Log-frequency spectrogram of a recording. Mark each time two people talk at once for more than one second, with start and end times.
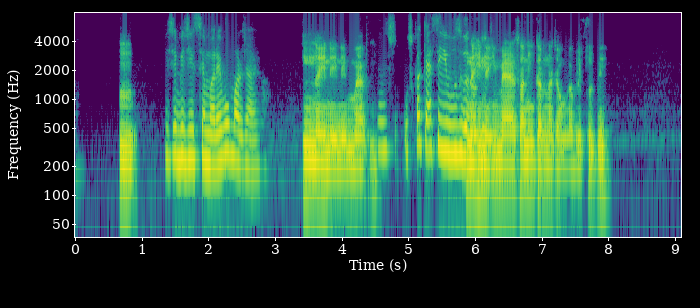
none

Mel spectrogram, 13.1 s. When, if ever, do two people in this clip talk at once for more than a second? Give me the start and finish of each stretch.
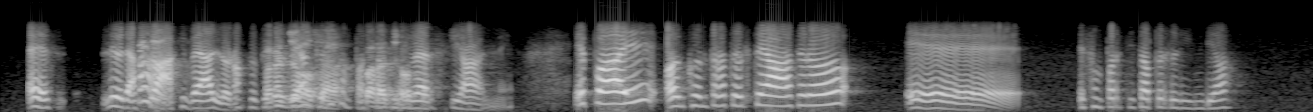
2.6-4.3

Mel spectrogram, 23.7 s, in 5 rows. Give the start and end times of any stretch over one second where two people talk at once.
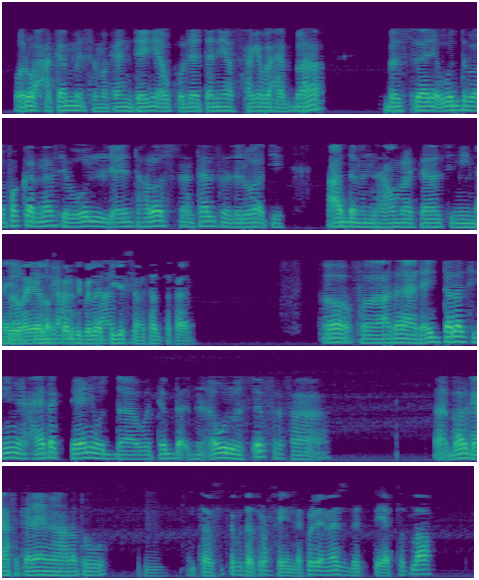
9.5-10.7

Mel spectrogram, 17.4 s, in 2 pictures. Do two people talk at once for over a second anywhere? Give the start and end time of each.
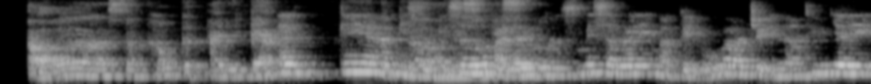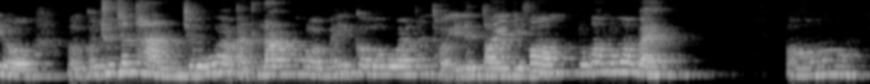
3.8-5.5

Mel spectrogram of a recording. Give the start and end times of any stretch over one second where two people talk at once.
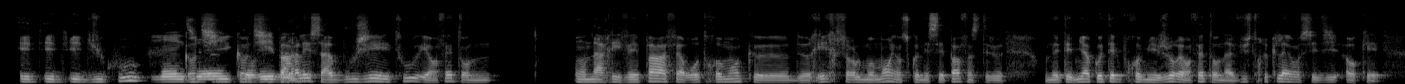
1.8-3.1

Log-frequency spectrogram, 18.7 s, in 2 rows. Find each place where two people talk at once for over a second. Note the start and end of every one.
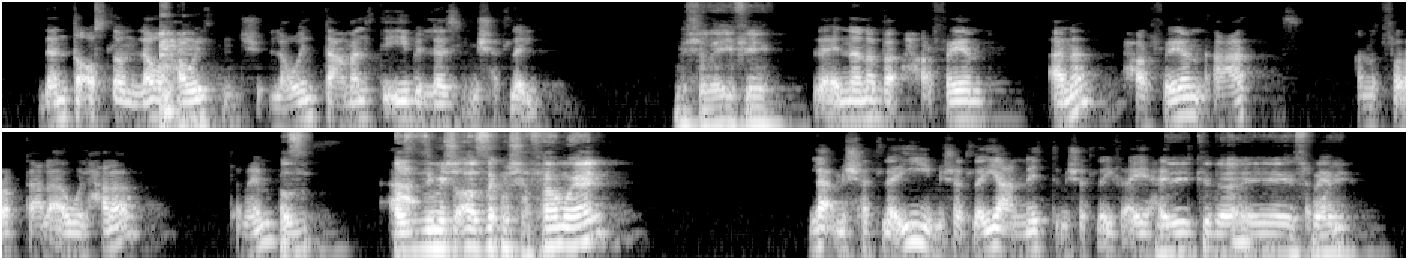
none

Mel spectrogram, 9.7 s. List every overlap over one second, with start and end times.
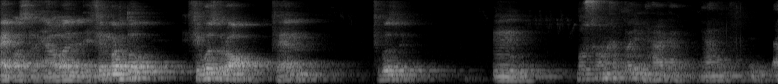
none

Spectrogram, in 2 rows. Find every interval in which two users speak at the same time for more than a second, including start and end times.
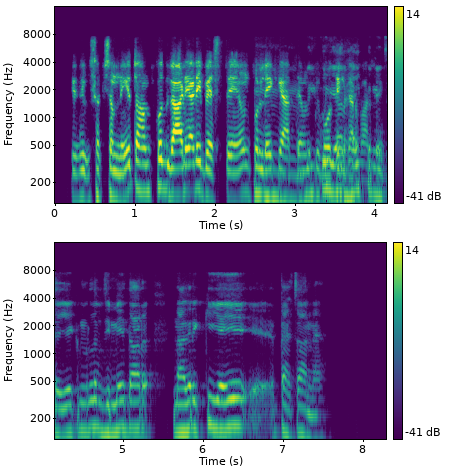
2.5-4.1

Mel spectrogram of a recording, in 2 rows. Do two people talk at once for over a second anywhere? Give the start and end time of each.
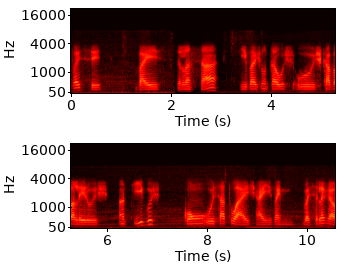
none

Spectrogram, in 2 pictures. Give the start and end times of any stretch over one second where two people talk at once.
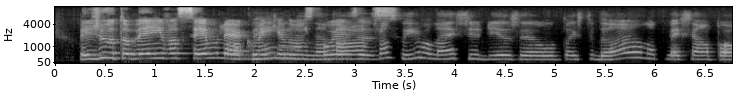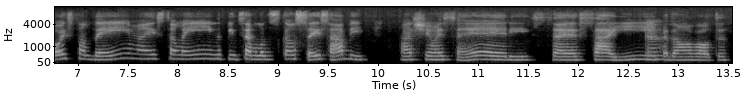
1.7-3.4

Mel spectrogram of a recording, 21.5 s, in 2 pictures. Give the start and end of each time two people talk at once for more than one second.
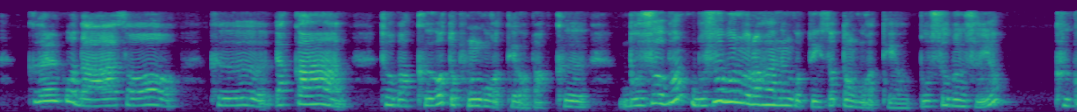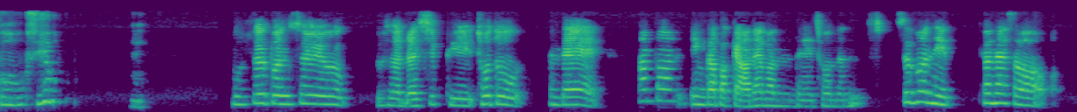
none

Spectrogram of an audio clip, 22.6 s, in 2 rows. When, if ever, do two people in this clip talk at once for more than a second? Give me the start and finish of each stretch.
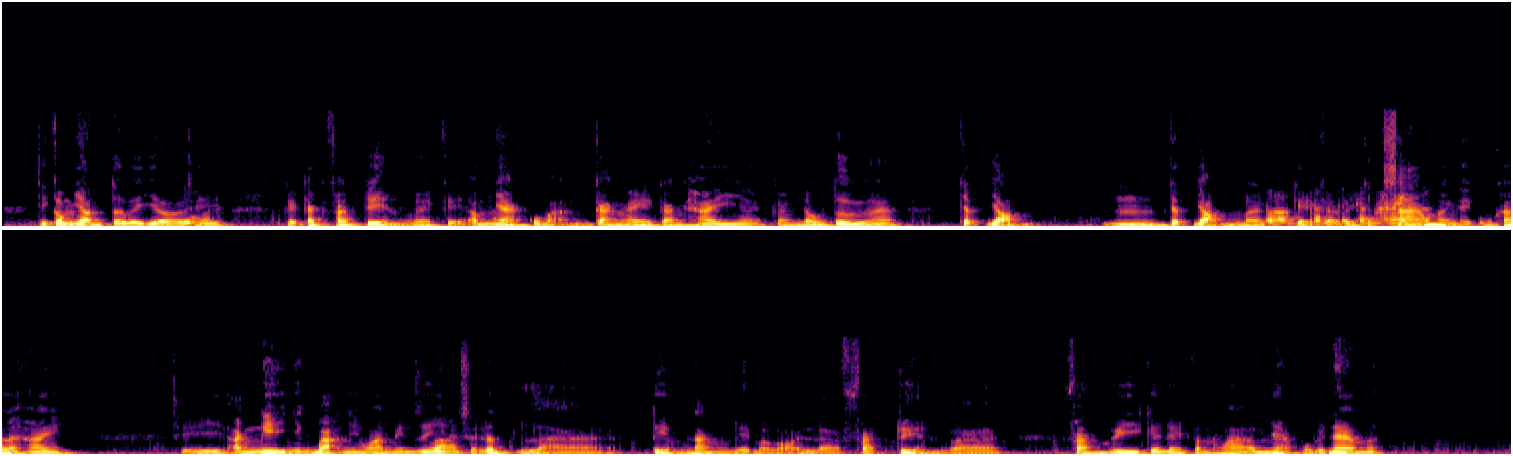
9.4-10.8

